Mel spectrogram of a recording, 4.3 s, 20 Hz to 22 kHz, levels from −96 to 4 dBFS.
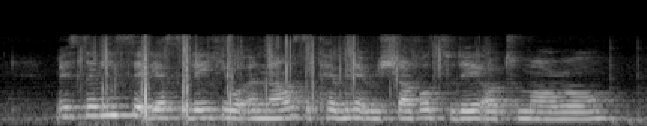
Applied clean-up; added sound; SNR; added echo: none; Run; 8 dB; reverberation time 1.2 s.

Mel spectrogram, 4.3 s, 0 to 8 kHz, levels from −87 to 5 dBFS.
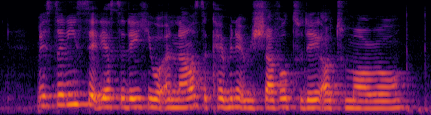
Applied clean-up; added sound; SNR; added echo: none; none; none; none.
